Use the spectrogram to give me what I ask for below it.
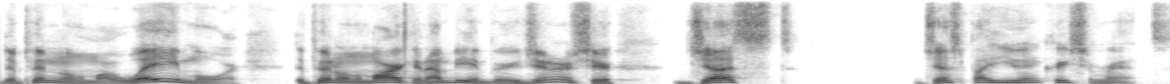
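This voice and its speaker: On a very clean recording with a silent background, a man speaks in an animated tone with lively intonation. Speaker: real estate investor and show host. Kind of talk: opinionated monologue. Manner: loud.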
